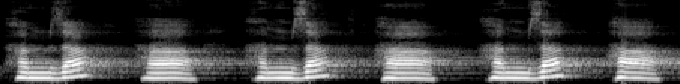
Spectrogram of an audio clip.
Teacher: हमज़ा हा का मखरज क्या है? बॉटम ऑफ द थ्रोट, यानी हल्क का सबसे नीचे वाला हिस्सा।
